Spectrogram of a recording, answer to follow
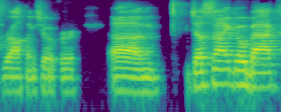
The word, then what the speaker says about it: Roethlingshoefer: Justin and I, he's a hard last name. It's pronounced Roethlingshoefer.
